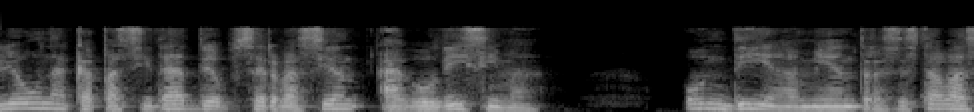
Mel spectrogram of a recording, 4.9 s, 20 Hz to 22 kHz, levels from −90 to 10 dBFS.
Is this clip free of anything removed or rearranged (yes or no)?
yes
